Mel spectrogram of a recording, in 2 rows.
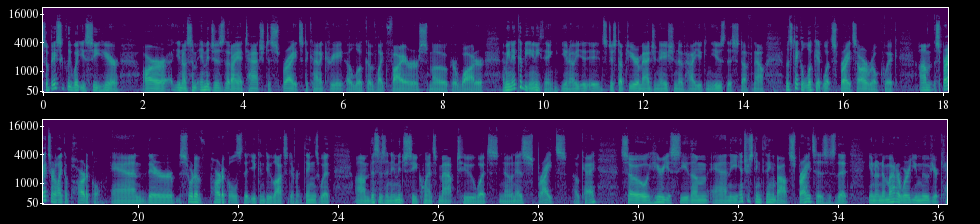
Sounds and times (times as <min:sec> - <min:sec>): Speech: 0:00.0 - 0:36.1.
